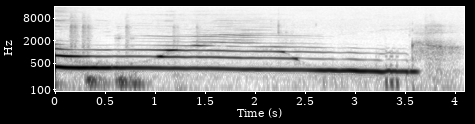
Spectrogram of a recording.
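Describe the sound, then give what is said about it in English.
A human voice imitates a whale call with one long, mournful, wavering hum that slowly slides lower for several seconds before cutting off into a brief noisy rustle. “Let me hear your whale.”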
